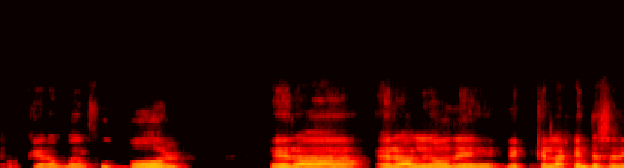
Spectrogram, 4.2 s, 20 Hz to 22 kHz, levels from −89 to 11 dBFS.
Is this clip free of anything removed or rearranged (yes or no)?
yes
